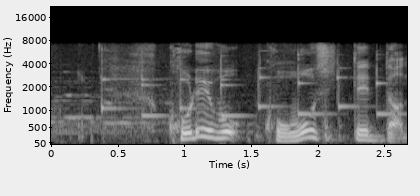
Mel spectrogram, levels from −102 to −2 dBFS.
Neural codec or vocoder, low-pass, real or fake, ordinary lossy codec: none; 7.2 kHz; real; none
